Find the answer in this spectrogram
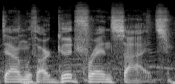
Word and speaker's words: SEIDS: with our good friend sides no it's not pronounced seeds we found her posting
